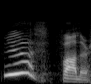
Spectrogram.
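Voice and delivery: very high mock-relieved child; hammed-up grateful son. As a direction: play a sweet boy sighing with relief. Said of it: "I'm not expecting him to be like".

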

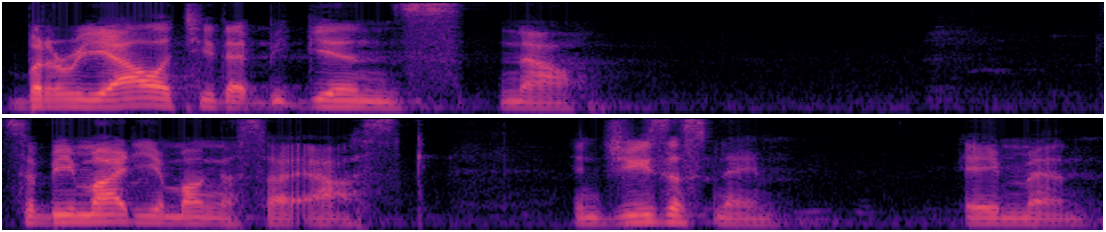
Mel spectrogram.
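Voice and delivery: hushed prayer voice. Acted. Closing prayer.

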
